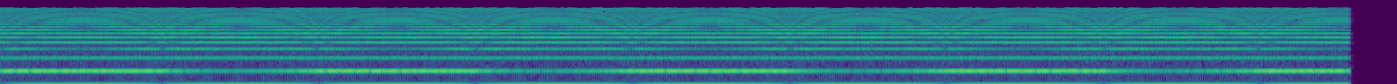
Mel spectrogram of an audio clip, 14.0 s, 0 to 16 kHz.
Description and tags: Cool Square D5
D5 (Created in AudioSauna)
analog, square, synth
